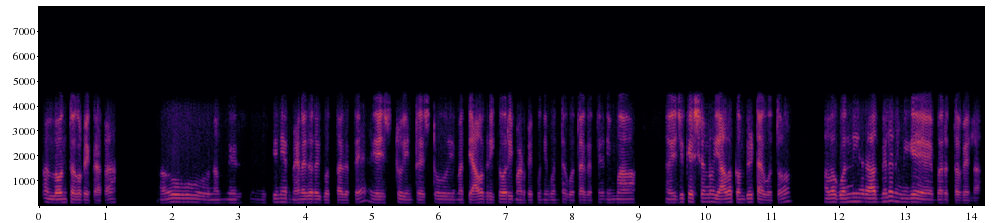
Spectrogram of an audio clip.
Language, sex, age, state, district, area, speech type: Kannada, male, 30-45, Karnataka, Hassan, urban, conversation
